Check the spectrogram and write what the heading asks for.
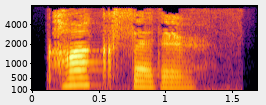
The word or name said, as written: coqfeather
